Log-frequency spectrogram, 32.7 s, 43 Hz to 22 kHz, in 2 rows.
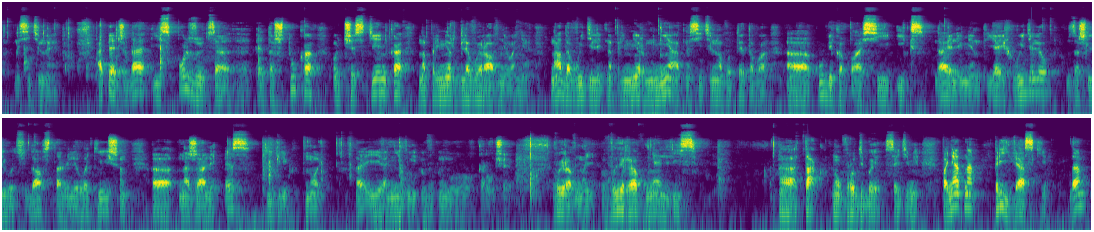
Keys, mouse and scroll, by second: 0.8 shift+middle click, 1.7 Delete, 3.1 KP_7, 4.1 right click, 5.1 right click, 5.8 right click, 6.3 right click, 7.4 right click, 9.3 click, 13.7-14.1 drag, 15.6-17.0 drag, 19.7 s, 28.2-29.8 drag.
